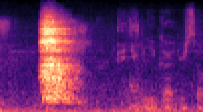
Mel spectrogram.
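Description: A woman's single short, sharp breath into a close microphone, about half a second in.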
